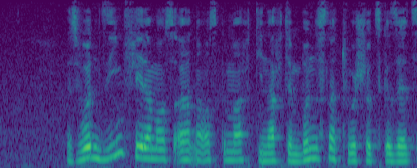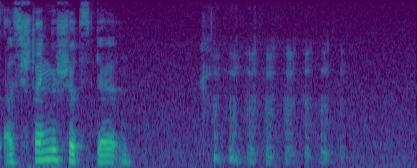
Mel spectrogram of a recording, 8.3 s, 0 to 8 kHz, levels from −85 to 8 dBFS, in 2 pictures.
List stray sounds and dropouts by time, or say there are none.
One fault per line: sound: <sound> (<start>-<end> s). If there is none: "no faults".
sound: laugh (6.1-7.7 s)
